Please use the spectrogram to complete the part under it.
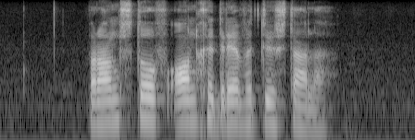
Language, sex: Afrikaans, male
